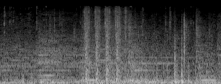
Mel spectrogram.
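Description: Gunfire in a war-film battle scene. A few sharp bursts of shots stand out over continuous rumbling noise.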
